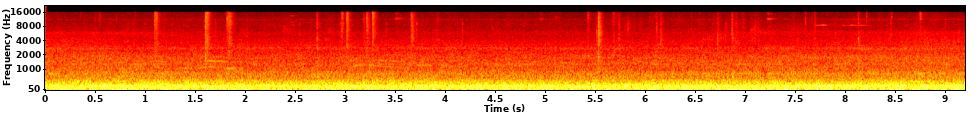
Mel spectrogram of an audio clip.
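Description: Boeing 787 Dreamliner cabin noise at a window seat in cruise: the steady, deep roar of the jet engines and the airflow over the fuselage, with a few faint ticks now and then.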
